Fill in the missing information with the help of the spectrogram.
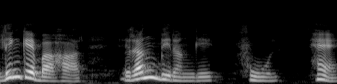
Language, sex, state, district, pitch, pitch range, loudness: Hindi, female, Chandigarh, Chandigarh, 185 Hz, 170-255 Hz, -18 LUFS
